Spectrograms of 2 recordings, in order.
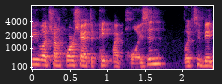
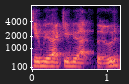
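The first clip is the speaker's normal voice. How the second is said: imitated deeper man's voice; 3 semitones lower, 3 dB quieter than usual. Retelling a line from a movie's audio track: imitating a deeper man voice. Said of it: "this deeper man voice saying".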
